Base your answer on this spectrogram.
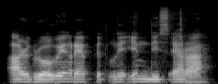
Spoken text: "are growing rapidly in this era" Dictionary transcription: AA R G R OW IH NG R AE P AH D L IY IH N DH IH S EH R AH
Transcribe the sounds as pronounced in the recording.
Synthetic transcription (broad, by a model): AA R G R OW IH NG R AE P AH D L IY IH N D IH S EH R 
